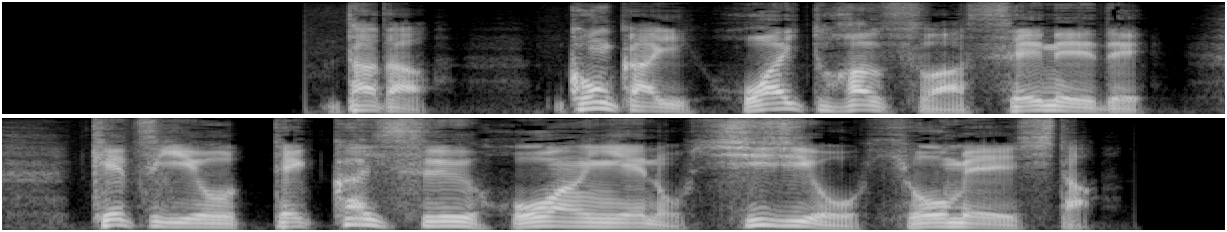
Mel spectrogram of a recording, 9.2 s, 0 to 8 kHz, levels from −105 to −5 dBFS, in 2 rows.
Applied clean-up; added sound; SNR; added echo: none; none; none; none.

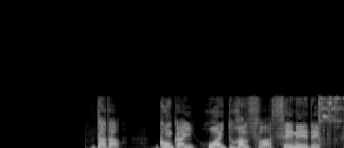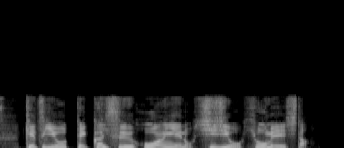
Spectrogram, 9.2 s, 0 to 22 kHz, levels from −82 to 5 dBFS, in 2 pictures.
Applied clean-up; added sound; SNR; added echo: none; Shatter; 12 dB; none.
